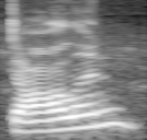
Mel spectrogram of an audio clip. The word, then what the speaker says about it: Dahlin: long shot nhl future rasmus dahlin that's how you say it don't tell me it's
